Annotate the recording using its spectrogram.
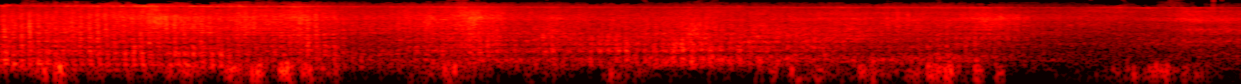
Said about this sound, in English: Yeah, that one wasn't bad. That's a strange thing. It's one of those double propeller helicopter, whatever they are. I don't know what the things on the top are.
